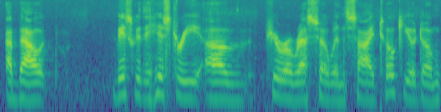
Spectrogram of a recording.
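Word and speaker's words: puroresu: bit racist, but basically, for the Japanese way that they would say, with the way that they pronounce American words, professional wrestling. It would come up as Puro Refo Professional, Puro Refo Resso Ringo, and so that's been shortened over the years to Puro Resso.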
